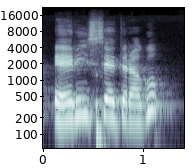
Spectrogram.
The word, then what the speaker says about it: Erised: 거울의 이름은요, 디자이어라는 영어를 스펠링을 거꾸로 한 겁니다. DESIRE니까 그걸 거꾸로 하면 어떻게 되겠습니까? ERISED. 그래서 에리세드라고 Mirror of Erised.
